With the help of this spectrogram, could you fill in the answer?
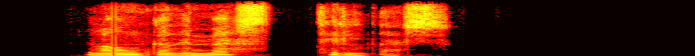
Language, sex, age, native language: Icelandic, female, 20-29, Icelandic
